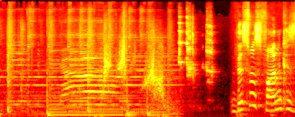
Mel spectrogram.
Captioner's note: logo whooshing, squeaking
